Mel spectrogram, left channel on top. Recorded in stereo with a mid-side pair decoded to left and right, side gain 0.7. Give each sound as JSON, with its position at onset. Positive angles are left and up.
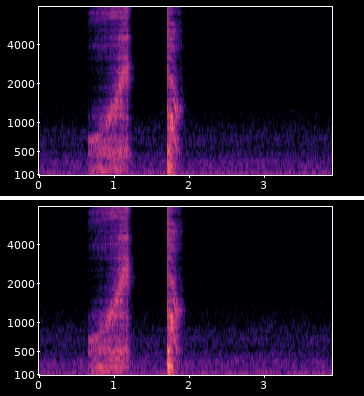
{"t": 0.7, "sound": "throat clearing", "azimuth_deg": 5, "distance_m": 1.0}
